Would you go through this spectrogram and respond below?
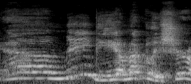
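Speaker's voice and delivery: high-pitched, unsure hedging; hesitant doubt. Retold or imitated. Mentee answering mentor's revenue challenge, doubtfully. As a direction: waver upward while working out the math.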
